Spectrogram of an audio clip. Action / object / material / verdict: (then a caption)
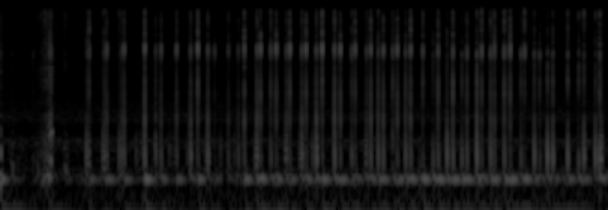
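tap / plastic glue stick / plastic / none. A small hollow plastic glue stick is held in both hands while fingernails scratch and tap its label. The result is a rapid run of short, dry, clicky taps with a bright high edge and almost no ring, mixed with light scratching over a steady low hum.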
